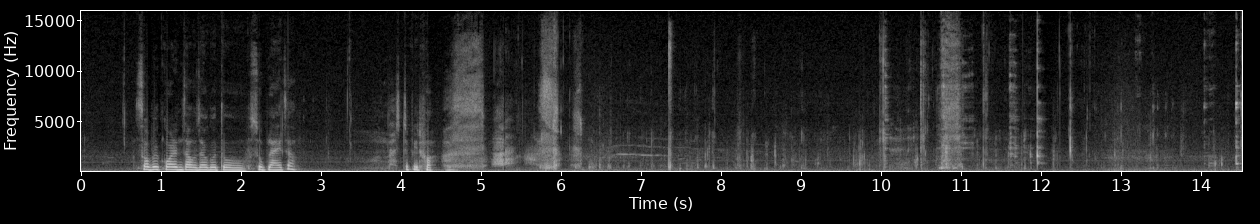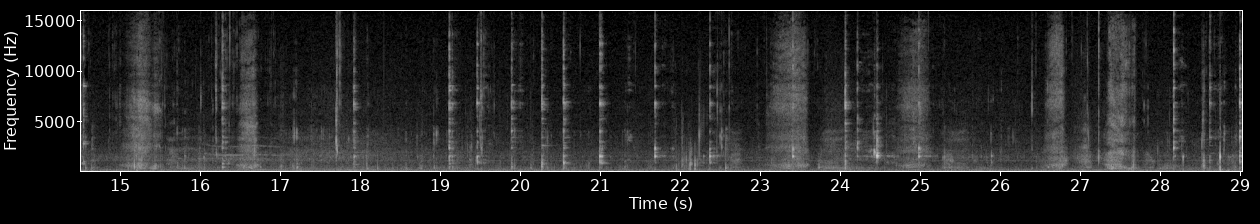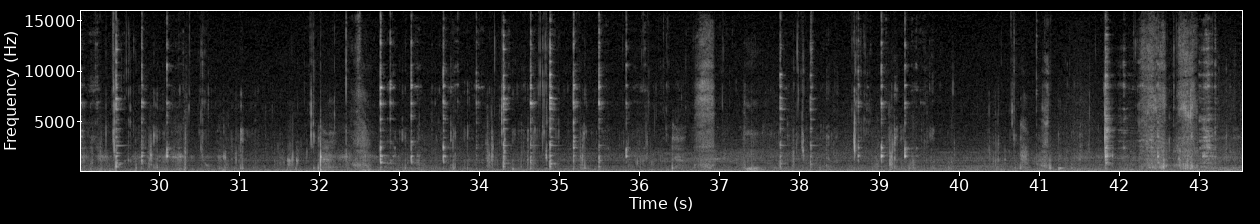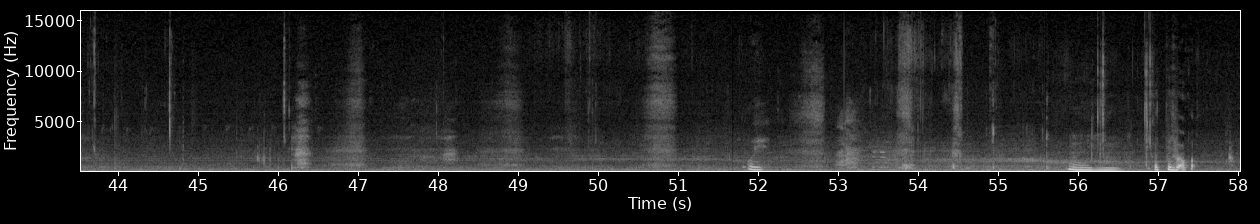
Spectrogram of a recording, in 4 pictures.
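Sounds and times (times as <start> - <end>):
steady low hum: 0.0 - 58.0
slurping and chewing noodles: 4.6 - 45.0
utensil clinking against bowl: 10.4 - 12.2, 14.0 - 26.0, 27.1 - 31.1, 32.0 - 39.9, 41.0 - 43.4.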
